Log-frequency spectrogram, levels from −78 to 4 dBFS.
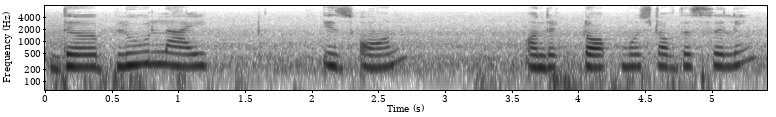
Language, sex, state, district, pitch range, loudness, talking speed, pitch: English, female, Gujarat, Valsad, 230-250 Hz, -16 LUFS, 135 wpm, 240 Hz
